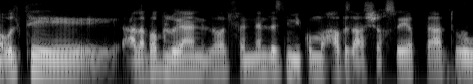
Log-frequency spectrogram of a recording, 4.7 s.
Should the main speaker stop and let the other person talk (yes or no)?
no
